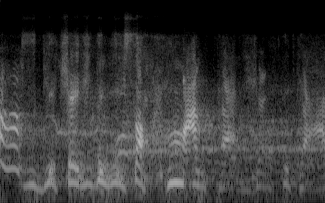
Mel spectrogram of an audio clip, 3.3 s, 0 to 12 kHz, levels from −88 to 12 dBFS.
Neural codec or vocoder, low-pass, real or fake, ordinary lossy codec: none; 7.2 kHz; real; Opus, 16 kbps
